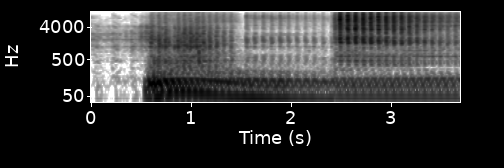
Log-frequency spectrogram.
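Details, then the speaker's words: Subaru WRX sedan started after a dead battery was on a charger for days: engine catches and runs rough with an irregular deep pounding under idle that never smooths out; owner calls the engine pretty blown, though the least blown of his WRXs; engine knock. "That's pretty blown. So like I said, this one is the least blown up one."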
